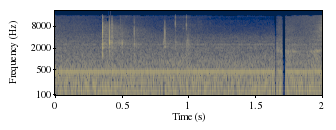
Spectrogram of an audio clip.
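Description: A few faint light clicks of plastic ball-and-stick molecular model pieces being handled, over a steady faint hum.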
